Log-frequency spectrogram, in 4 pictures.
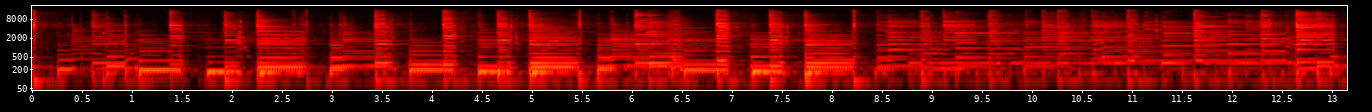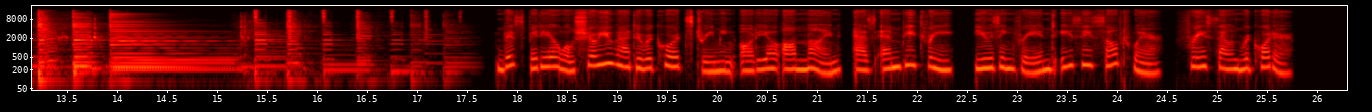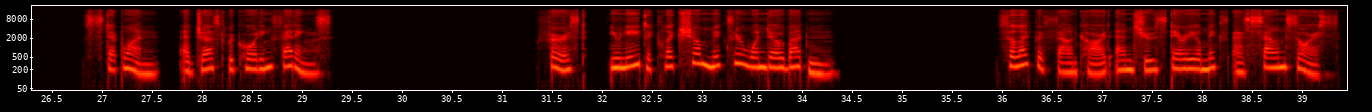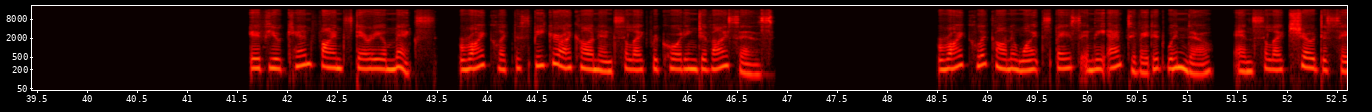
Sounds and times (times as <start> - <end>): Speech: 17.8 - 25.8, 26.8 - 29.3, 31.4 - 34.4, 36.0 - 39.4, 41.6 - 46.9, 48.5 - 52.6.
